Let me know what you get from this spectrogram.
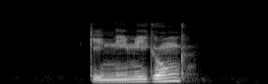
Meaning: permit
- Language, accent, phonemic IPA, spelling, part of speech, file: German, Austria, /ɡəˈneːmiɡʊŋ/, Genehmigung, noun, De-at-Genehmigung.ogg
